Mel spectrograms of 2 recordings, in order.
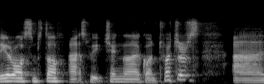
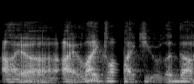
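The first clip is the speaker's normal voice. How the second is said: big, gruff voice, taken slow. Imagining a wrestling boss telling his wife he likes her: Vince McMahon big gruff voice. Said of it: "Vince McMahon and his big gruff voice".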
